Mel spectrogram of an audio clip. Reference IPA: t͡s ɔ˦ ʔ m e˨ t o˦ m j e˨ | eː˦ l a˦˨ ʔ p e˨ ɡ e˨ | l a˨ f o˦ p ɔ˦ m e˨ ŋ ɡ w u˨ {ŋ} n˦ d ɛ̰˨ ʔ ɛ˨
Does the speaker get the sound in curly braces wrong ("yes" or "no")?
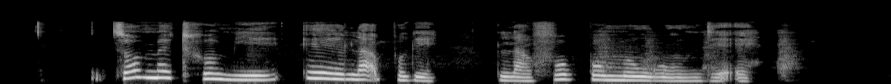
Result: no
